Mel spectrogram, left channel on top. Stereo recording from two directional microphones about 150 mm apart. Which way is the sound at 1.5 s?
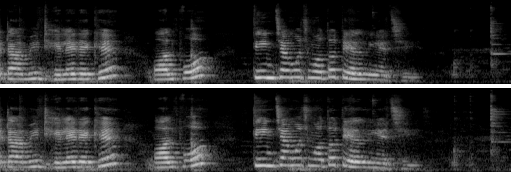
75° left (ahead or behind).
